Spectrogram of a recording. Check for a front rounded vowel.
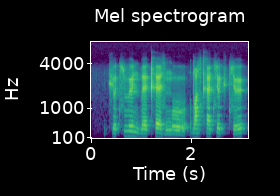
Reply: present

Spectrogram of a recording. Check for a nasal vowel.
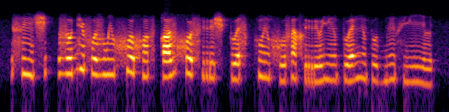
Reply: present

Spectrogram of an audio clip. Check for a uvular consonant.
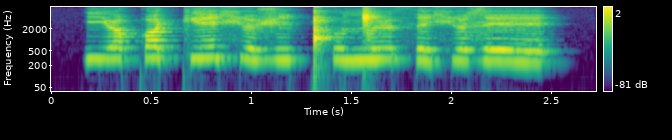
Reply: present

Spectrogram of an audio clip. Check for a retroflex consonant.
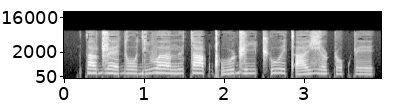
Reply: present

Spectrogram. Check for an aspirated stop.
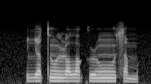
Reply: absent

